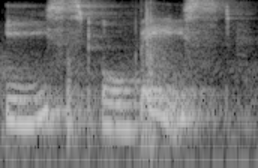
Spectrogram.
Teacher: the ee sound before the S would encourage the tongue to stay in that position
